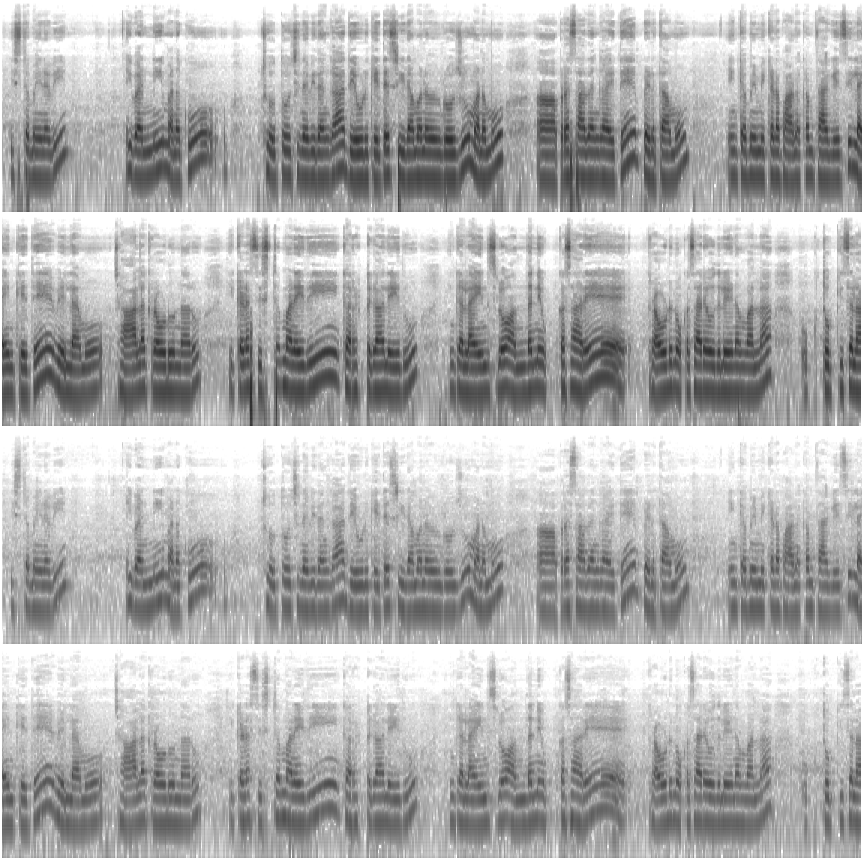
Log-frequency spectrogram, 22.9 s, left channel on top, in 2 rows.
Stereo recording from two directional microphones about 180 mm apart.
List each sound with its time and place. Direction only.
0.1 s a woman's voice: 30° left (ahead or behind)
